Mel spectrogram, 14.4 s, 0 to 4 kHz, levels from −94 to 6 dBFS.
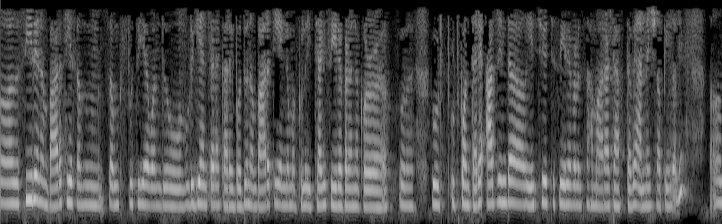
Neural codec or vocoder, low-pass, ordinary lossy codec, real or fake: codec, 16 kHz, 1 kbps, X-Codec, HuBERT features, trained on LibriSpeech; 3.6 kHz; MP3, 16 kbps; fake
